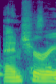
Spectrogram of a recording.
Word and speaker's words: Enchirito: But say it again, enchirito? – Enchirito.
